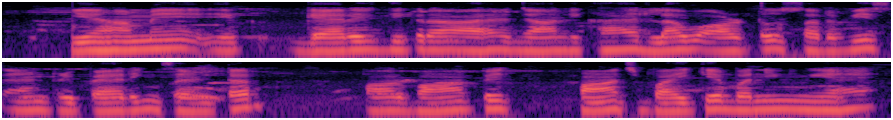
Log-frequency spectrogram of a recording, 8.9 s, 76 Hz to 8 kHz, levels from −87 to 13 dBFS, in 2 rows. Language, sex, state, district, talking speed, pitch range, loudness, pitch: Hindi, male, Uttar Pradesh, Jyotiba Phule Nagar, 160 wpm, 140-160 Hz, -27 LUFS, 150 Hz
